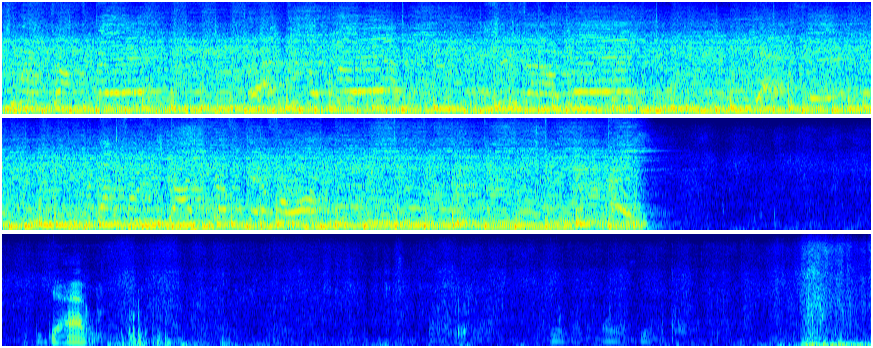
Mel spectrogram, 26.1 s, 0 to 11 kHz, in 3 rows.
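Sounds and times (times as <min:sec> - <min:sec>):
loud rock music with singing: 0:00.0 - 0:15.4
faint background hiss: 0:15.2 - 0:26.0.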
